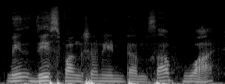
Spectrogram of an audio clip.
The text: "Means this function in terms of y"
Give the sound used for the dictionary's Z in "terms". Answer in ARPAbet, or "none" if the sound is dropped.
S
